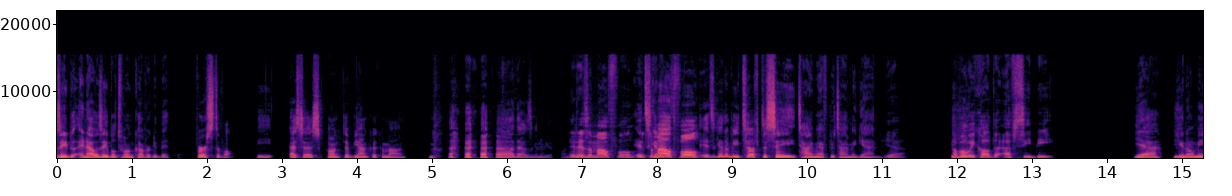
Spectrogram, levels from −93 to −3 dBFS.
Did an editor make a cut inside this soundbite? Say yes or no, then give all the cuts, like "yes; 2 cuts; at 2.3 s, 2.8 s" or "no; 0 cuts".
yes; 1 cut; at 1.3 s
